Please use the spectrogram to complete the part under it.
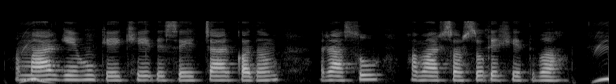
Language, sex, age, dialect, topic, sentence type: Bhojpuri, female, 18-24, Southern / Standard, agriculture, question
